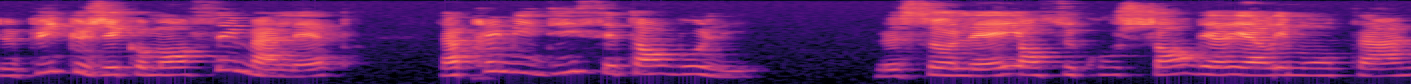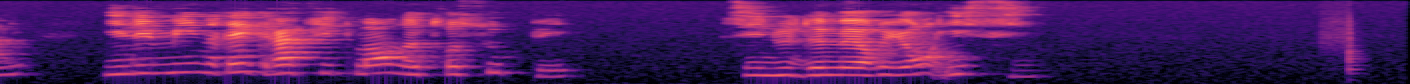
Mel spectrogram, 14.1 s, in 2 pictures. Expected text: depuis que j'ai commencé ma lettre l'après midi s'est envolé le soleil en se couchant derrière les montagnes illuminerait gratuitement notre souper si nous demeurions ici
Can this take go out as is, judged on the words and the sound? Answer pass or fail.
fail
